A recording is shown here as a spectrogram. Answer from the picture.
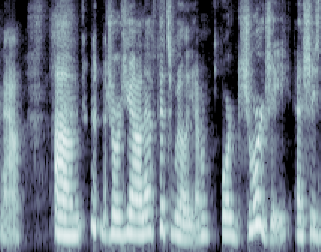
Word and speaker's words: Georgiana: with the main character, Georgiana. How do you say her name? Georgina? Yeah, Georgiana. Yeah. Georgiana. And some people say Georgina. I mean, in England, they would say Georgiana.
